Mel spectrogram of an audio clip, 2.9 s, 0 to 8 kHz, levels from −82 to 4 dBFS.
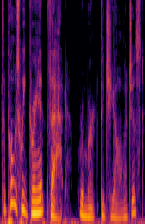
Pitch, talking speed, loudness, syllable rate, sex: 140 Hz, 145 wpm, -18 LUFS, 5.0 syllables/s, male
